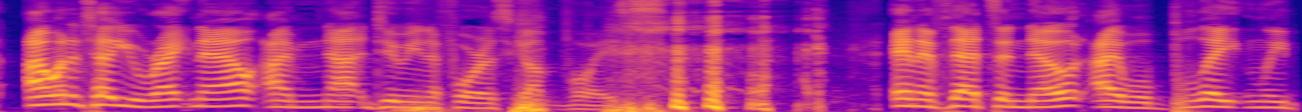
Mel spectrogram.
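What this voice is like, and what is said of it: Usual voice. Nothing is said of it.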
